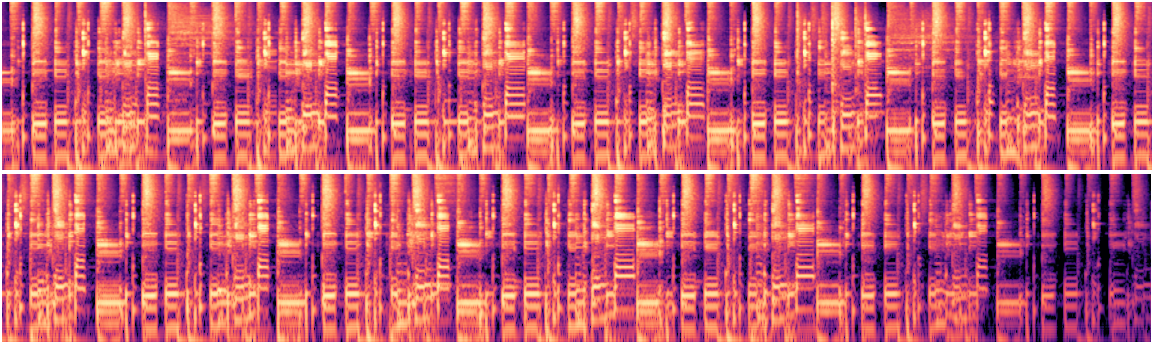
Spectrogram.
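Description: Electric bass played with slap technique: a fast funky riff of thumb slaps and popped notes, recorded direct through a preamp. The playing dies away near the end.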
